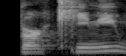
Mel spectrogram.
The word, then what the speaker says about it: burkini: So, I think using the word burkini, which rhymes with bikini, is probably a bit of a misnomer.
